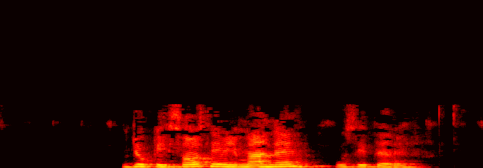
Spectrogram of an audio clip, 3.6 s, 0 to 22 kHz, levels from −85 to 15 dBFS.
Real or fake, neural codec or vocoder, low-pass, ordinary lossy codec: fake; codec, 24 kHz, 3 kbps, HILCodec; 9.9 kHz; MP3, 32 kbps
